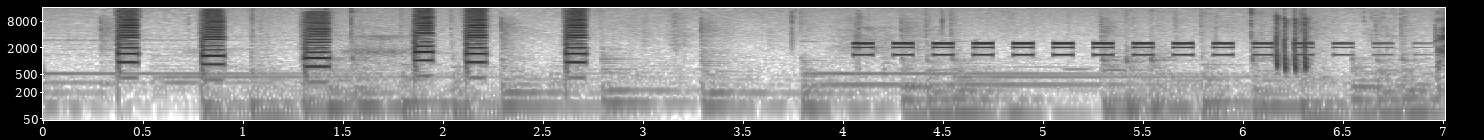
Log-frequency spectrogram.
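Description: A telephone keypad is dialed in the Dialtown video game: a run of separate, distinct beeping key tones at the start, then a steady pulsing tone pattern, with low hum beneath.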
